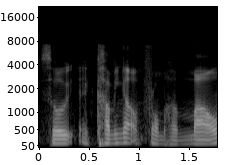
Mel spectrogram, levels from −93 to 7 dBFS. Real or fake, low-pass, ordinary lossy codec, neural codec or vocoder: real; 7.2 kHz; none; none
